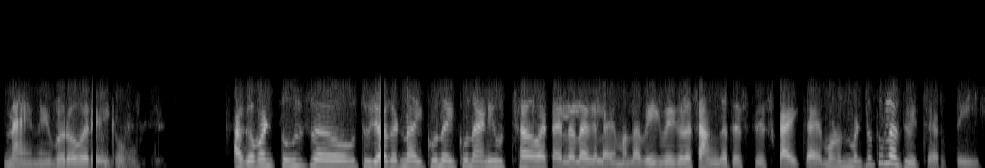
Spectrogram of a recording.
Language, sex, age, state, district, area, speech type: Marathi, female, 30-45, Maharashtra, Palghar, urban, conversation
